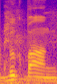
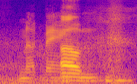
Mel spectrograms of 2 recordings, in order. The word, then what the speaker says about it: mukbang: Or mukbang, that's how you're supposed to pronounce it. Everybody says mukbang, but it's mukbang. I looked it up. Mukbang.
